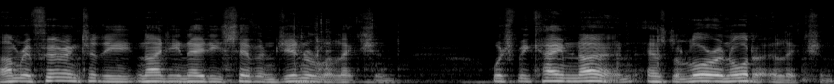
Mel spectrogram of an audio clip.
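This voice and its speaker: At a moderate pace, a man with a New Zealand accent speaks at medium pitch. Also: ordinary pitch variation. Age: 80s+. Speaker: retired public servant, speaker. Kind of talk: prepared speech read from notes. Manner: reading from notes.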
